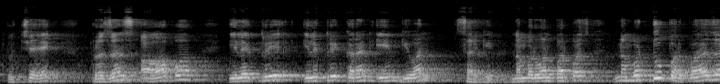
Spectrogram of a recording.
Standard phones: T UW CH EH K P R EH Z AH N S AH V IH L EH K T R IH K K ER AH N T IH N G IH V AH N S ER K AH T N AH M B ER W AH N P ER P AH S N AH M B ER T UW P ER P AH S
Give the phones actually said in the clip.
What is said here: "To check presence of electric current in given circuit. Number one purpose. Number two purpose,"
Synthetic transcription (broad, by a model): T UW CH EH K P R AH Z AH N S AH P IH L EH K T R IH K K ER AH N T IH N G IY V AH N S ER K AH T N AH M B ER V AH N P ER P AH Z N AH M B ER T UW P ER P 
